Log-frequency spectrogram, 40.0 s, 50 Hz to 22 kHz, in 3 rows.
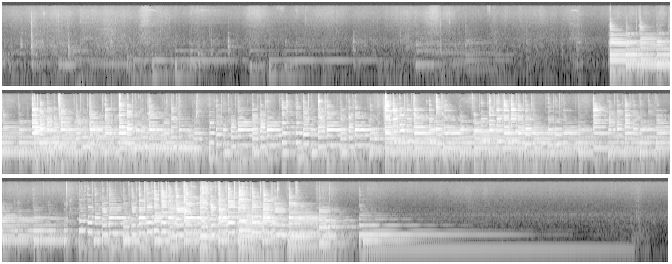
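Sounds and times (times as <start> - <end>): classical guitar duet: 0.0 - 40.0.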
